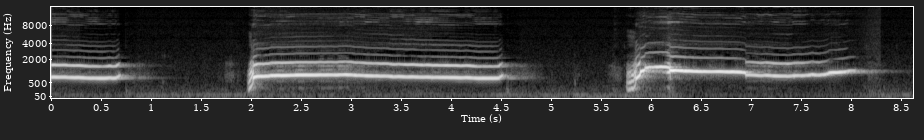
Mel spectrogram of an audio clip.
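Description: A Chihuahua mix howls in three drawn-out notes, each opening with a quick upward swoop before holding a fairly level, high pitch. The longer howls last two to three seconds and sag slightly before fading, with short silences between.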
